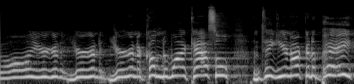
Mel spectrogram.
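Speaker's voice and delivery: very high, squeaky cartoon-style voice. Admitting the impression is terrible right now, doing a Mickey Mouse voice. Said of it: "my Mickey voice is terrible right now. It's like".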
